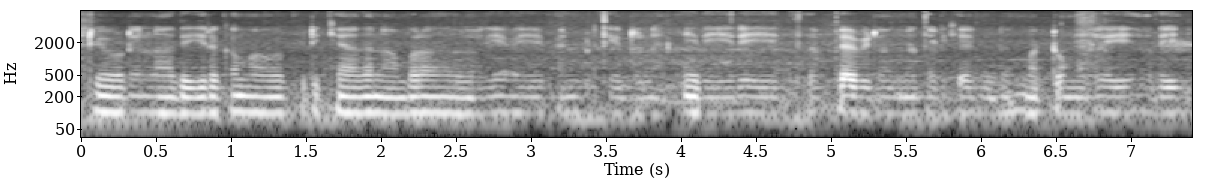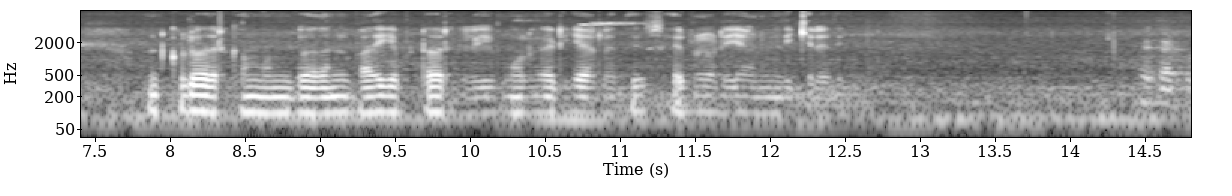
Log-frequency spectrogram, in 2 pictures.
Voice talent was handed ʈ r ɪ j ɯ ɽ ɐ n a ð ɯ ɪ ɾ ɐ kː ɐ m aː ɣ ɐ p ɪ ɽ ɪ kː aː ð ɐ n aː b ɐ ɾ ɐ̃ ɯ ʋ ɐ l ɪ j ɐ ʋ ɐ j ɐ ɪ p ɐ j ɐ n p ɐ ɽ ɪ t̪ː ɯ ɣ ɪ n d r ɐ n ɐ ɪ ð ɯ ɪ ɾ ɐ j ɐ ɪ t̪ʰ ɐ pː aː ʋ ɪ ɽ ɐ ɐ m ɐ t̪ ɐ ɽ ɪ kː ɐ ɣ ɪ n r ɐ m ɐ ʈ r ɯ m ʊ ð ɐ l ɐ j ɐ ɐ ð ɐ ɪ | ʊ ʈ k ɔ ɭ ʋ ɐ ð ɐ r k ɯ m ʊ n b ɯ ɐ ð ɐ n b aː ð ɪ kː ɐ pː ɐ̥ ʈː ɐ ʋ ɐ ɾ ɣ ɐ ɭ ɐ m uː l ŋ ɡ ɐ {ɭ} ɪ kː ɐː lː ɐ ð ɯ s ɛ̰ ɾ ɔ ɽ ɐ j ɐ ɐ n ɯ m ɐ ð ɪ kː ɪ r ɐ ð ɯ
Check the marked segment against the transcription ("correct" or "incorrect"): incorrect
